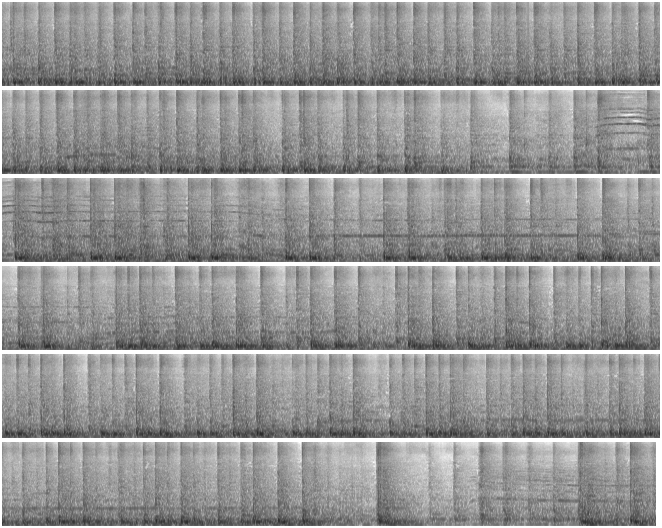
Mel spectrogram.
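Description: Music of fast, dense drumming with a rolling beat, dropping out briefly about nine seconds in and again near the end.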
